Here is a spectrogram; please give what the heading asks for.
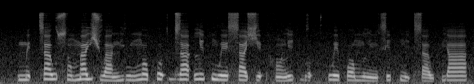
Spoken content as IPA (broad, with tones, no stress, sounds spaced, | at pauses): m e˨ t̚ s a˧ w s ɔ̃˨˩ m a˦ j ɕ w a˨˩ ŋ j u˨˩ ŋ ɔ˥˧ p o˦ ʔ d͡z a˦ ʔ l i˦ p̚ n̪ w e˧ s a˧ ɕ e˨ ʔ h ɔ̃˨˩ l i˦ ʔ ɡ o˨ ʔ pʰ w e˥˧ p ɔ˧ m l ĩ˨˩ s i˦ p̚ m i˨ ʔ s a˨˩ w p j a˦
